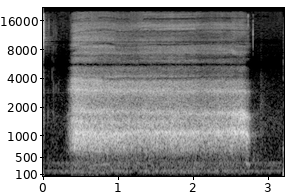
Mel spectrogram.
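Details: Male vocal coach deliberately demonstrating singing with excessive airflow, which he says causes soreness or hoarseness after singing; acted breathy voice (excessive airflow).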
